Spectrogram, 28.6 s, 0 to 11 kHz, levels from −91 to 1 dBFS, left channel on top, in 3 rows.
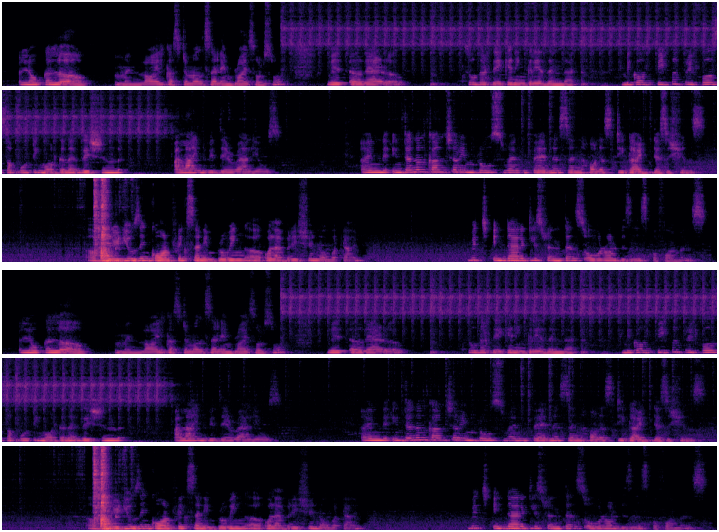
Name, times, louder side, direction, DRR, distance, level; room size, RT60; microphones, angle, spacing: voice 1, 0.2-1.1 1.5-5.3 6.1-7.7 8.3-11.1 11.8-13.2 14.3-18.9 20.2-23.9 25.3-28.4, left 1 dB, 30° left, 0.4 m, -42 dB
sound 1, 3.7-11.9, right 3 dB, 30° right, 0.8 m, -55 dB
sound 2, 6.0-20.9, right 2 dB, 75° right, 1.9 m, -49 dB
voice 2, 18.8-20.3 23.8-25.5 27.8-28.1, left 3 dB, 70° left, 0.6 m, -66 dB
2.9 x 2.8 x 3.6 m
head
